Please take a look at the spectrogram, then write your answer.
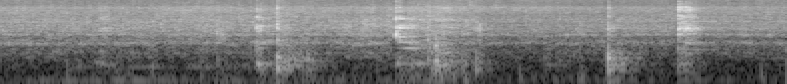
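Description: Onions frying with salt and a little turmeric in a pan, a near, even sizzle broken by a few quick stirring scrapes and clinks.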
